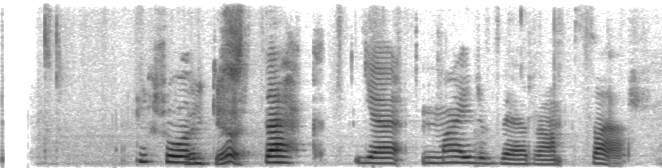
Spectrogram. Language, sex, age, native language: Icelandic, female, 8, Icelandic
